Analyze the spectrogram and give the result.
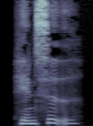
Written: hensidde

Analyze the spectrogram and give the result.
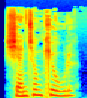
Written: shantungkjole

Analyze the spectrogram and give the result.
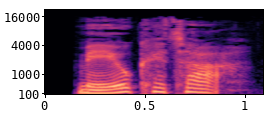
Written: mavekatar

